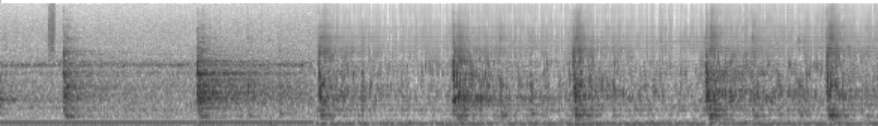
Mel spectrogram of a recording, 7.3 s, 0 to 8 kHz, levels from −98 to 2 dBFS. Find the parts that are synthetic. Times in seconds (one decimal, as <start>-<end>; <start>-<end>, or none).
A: 2.6-7.3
